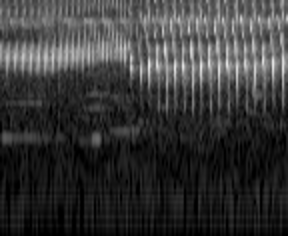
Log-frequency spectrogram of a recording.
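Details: Canary song meant to stimulate a lazy canary to sing: a steady high buzzy trill gives way to a rhythmic rolling series of clear pulses, about eight per second.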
